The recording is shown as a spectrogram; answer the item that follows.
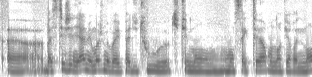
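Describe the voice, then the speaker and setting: A woman with a very deep, low pitch talks at a fairly quick pace. Her intonation stays fairly even. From northern France, Calais (Pas-de-Calais). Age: 40s. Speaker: PBA practitioner. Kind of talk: casual interview. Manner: hesitant, many fillers.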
